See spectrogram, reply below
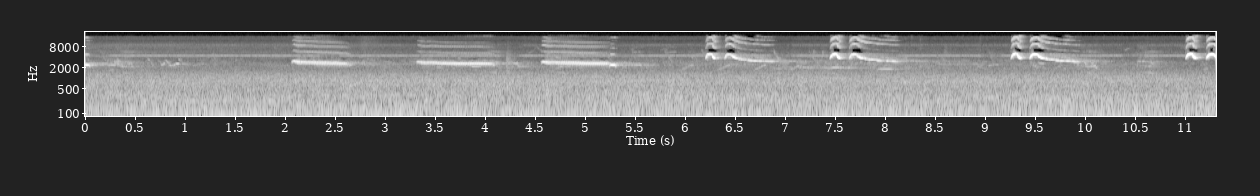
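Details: Texas northern mockingbird singing through the night at 4 am; three drawn-out buzzy notes about a second apart, then sharp high down-slurred chips repeated in pairs, against quiet background hum.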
